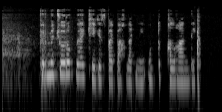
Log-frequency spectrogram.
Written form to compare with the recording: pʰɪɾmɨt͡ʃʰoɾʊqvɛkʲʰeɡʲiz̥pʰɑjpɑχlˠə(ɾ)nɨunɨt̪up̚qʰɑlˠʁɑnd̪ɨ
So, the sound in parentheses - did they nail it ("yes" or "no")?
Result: yes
